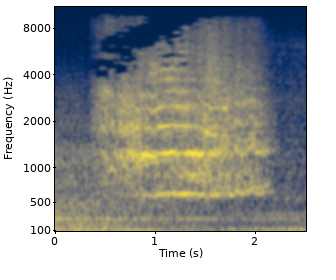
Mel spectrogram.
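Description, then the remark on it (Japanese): A car's tires squeal in a sustained skid for about two seconds, a harsh, shrill screech that holds steady and then cuts off as the vehicle stops to let its occupants get out, with a low engine rumble underneath. “よしじゃあここで車降りて上流島まで向かおう”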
